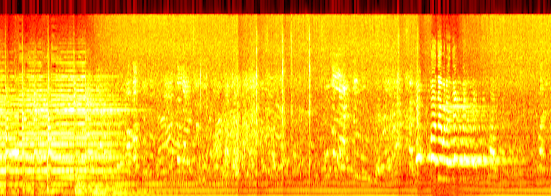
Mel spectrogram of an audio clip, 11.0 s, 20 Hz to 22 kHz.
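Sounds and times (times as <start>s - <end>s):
steady low hum: 1.5s - 11.0s.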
